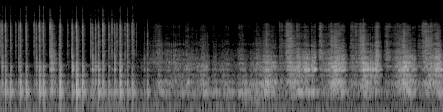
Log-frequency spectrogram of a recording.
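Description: Long nails tap and scratch the hollow plastic bottom of an upside-down Atari retro game console, a flat black plastic base with a label. Quick, dry, clicky taps fill the first three seconds, then give way to continuous rough scratching that swells and fades in waves, with a low hollow body tone underneath.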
